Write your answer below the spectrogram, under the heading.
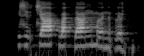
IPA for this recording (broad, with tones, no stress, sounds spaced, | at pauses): z ḭ˧˨ ə̯ t͡ɕ aː˧ h w a˨˩ t̚ l aː˨˦ ŋ m əː˨˩ n ə̰˧˨ m l ə̰˧˨ j ʔ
